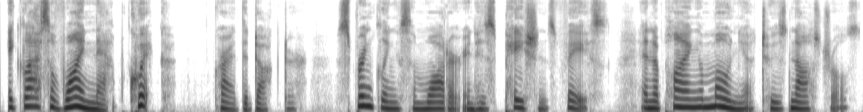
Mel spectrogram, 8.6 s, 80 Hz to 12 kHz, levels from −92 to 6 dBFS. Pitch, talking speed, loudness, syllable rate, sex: 210 Hz, 155 wpm, -19 LUFS, 4.1 syllables/s, female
